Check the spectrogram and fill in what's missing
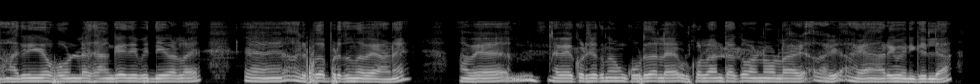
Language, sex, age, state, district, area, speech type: Malayalam, male, 60+, Kerala, Pathanamthitta, rural, spontaneous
